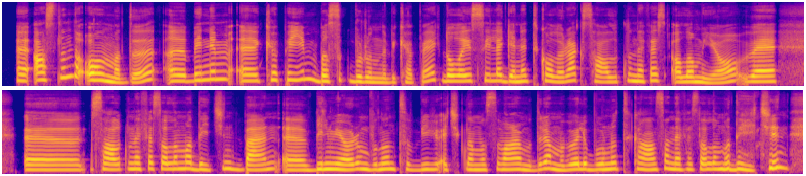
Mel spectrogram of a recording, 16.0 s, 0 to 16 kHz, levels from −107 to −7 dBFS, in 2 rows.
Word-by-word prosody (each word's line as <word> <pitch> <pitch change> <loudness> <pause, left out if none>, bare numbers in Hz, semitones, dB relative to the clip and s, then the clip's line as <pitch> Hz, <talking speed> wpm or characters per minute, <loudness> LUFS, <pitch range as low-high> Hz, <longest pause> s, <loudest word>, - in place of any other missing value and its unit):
Eee, 255 -1 +3
aslında 400 +9 +2
olmadı. 240 - +3 0.2
Iıı, 245 0 +1
benim, 315 +4 0
eee, 255 0 +1
köpeğim 295 0 -2
basık 235 +1 0
burunlu 205 -5 -1
bir 185 - -8
köpek. 230 +9 -6
Dolayısıyla 250 +2 +2
genetik 230 +2 -1
olarak 245 +3 -1
sağlıklı 215 +3 -3
nefes 250 +2 -2
alamıyor 210 +1 0
ve, 225 0 +5 0.5
eee, 215 -1 +2
sağlıklı 230 +1 +1
nefes 250 +1 -2
alamadığı 250 -1 +1
için 225 +1 -4
ben, 220 +4 +2
eee, 205 -1 +1
bilmiyorum 240 +1 +3
bunun 245 +2 0
tıbbi 225 -1 -6
bir - - -4
açıklaması 220 0 -4
var 230 +1 +3
mıdır 215 0 -3
ama 220 -6 0
böyle 230 -1 +2
burnu 235 +3 +1
tıkansa 230 0 -2
nefes 230 -2 -2
alamadığı 245 0 +1
için, 280 +8 +1
235 Hz, 145 wpm, -19 LUFS, 215-255 Hz, 0.5 s, ve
